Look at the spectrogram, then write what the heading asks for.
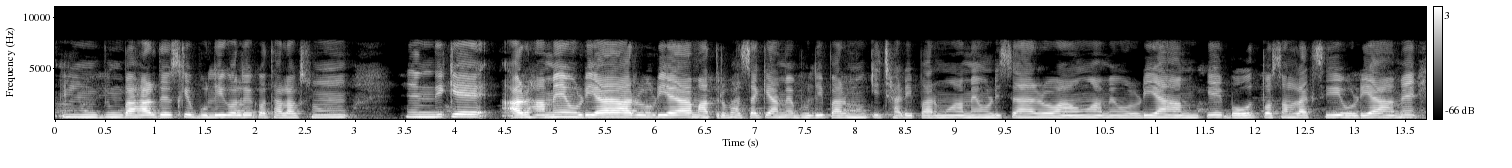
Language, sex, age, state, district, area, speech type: Odia, female, 30-45, Odisha, Bargarh, urban, spontaneous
